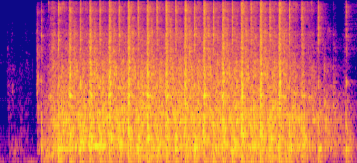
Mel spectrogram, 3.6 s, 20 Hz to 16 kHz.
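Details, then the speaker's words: 1967 Unico 7hp tractor, idle 27 years, belt-driven starter-generator cranking after carb rebuild and oil in cylinder: steady brisk spin with even compression pulses, no drag or grinding; "rolls over beautifully"; normal cranking. "Oh yeah. Rolls over beautifully. I'll tell you, that is nice."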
